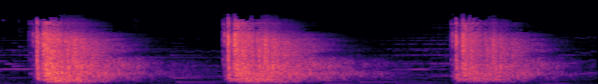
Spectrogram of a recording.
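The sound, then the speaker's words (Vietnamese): Cannon fire from warships: three loud, deep booms spaced about two seconds apart, each with a sharp onset and a long rumbling decay. “Tiếng pháo chói tai vang lên, tựa như là sấm động giữa trời quang, cả thuyền đội đều rung động.”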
